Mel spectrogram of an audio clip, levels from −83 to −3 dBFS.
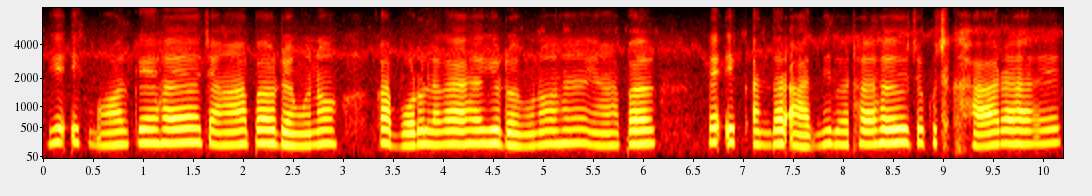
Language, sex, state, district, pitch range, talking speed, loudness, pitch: Hindi, female, Uttar Pradesh, Varanasi, 210-235 Hz, 160 wpm, -17 LUFS, 225 Hz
